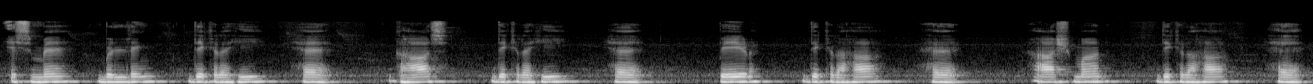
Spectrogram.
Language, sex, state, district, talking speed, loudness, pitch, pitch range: Hindi, male, Uttar Pradesh, Hamirpur, 80 wpm, -15 LUFS, 120 Hz, 115-130 Hz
